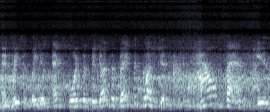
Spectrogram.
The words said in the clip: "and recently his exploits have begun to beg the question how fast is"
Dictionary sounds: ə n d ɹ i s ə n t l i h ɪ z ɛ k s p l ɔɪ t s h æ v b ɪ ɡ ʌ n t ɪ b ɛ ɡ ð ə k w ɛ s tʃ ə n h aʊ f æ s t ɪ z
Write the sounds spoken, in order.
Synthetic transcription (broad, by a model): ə n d ɹ i s ə n t l i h ɪ z ɛ k s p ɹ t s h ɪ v b ɪ ɡ ʌ n t ɪ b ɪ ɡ ð ə k w ɛ s tʃ ə n h aʊ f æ t ɪ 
